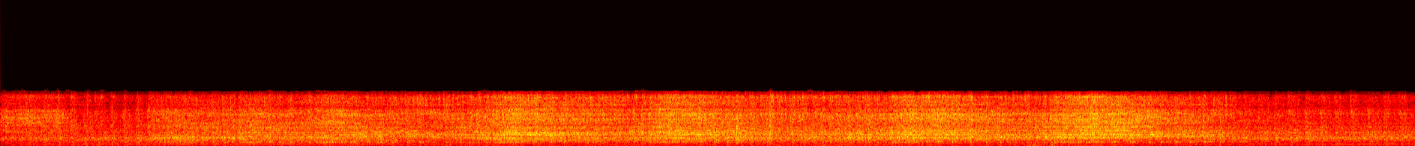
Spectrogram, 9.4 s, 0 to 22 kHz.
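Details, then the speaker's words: Pulse Force 50cc GY6 two-stroke scooter, first test run just after cold start: even, crisp buzzing beat with no misses or rattles; engine judged good and solid, needs warming. "mean i think it's really safe to say that that is a good solid engine uh really safe to say that when it starts like that it's two-stroke it obviously needs good warming"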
